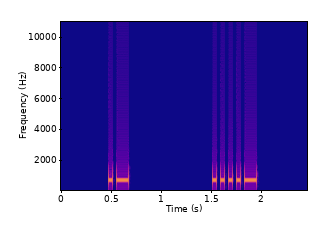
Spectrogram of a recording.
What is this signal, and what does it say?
Morse code, heard as a keyed tone, about 30 wpm, spaced as for 9 wpm, 690 Hz. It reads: A4
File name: Lesson 18d - Letter m - Two Characters 30wpm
